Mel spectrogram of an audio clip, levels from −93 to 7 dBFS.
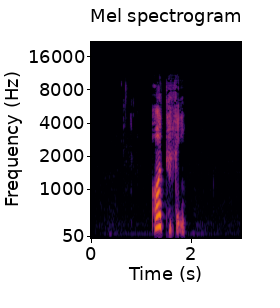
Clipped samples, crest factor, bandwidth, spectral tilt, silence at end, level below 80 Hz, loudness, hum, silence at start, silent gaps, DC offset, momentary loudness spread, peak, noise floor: under 0.1%; 26 dB; 10.5 kHz; -5 dB/octave; 1.15 s; -74 dBFS; -27 LUFS; none; 1.25 s; none; under 0.1%; 16 LU; -6 dBFS; -81 dBFS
